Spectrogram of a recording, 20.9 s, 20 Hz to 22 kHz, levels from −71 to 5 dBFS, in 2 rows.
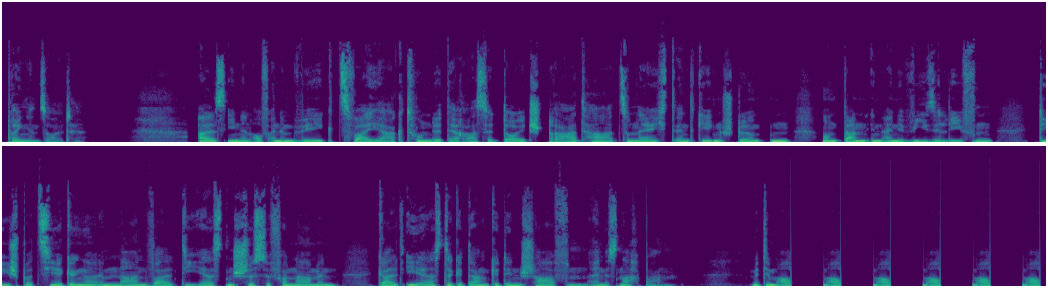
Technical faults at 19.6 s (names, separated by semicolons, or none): stutter with silent gaps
